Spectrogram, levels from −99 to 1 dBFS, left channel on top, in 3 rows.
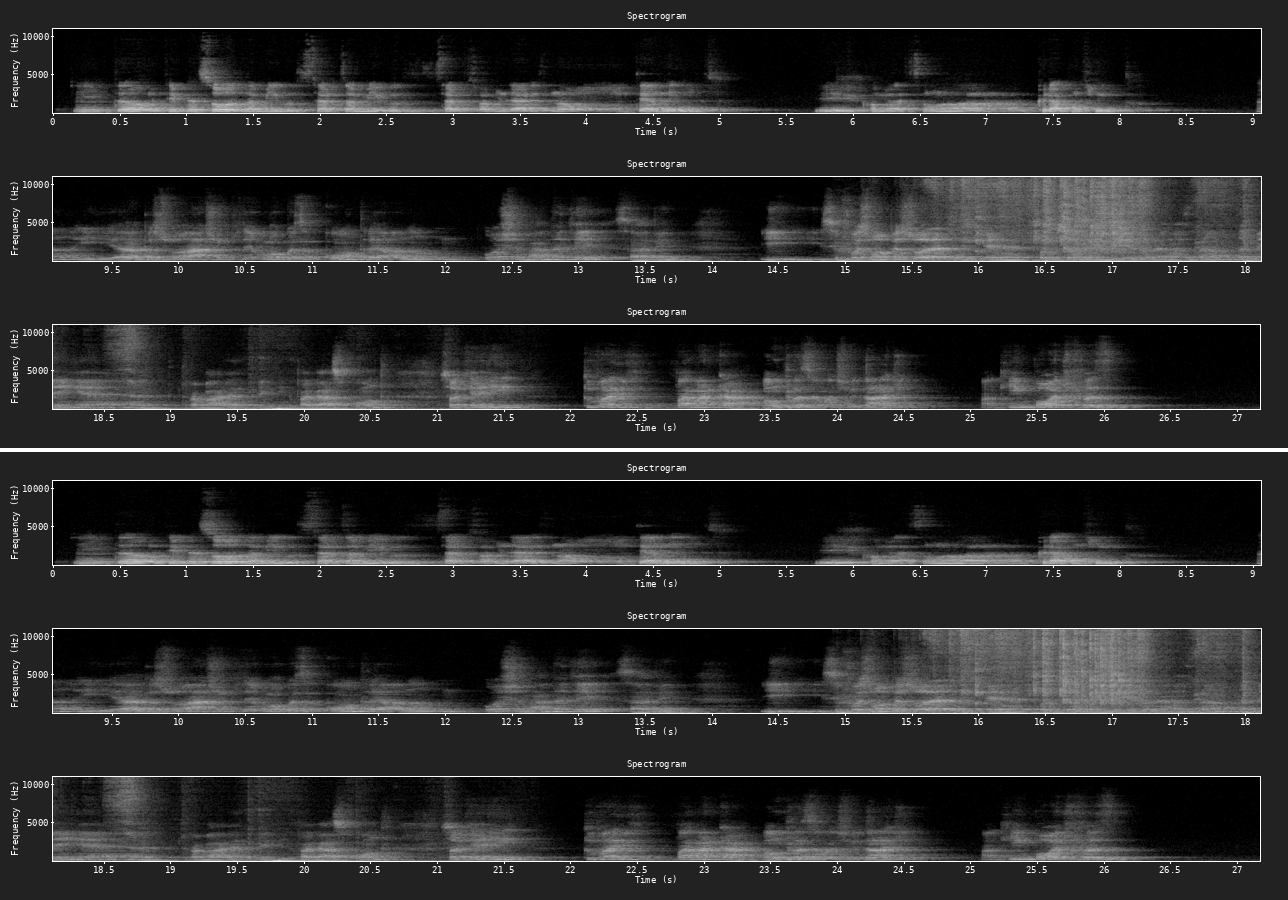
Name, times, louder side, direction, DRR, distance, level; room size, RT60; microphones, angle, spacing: voice 1, 0.2-4.9 5.7-7.9, left 3 dB, 40° left, 2 dB, 0.4 m, -28 dB
voice 2, 9.0-14.1 14.4-21.7 22.1-24.6 25.1-26.1, left 1 dB, 60° left, -2 dB, 0.8 m, -36 dB
sound 1, 14.9-21.7, right 1 dB, 35° right, 0.8 m, -32 dB
3.6 x 2.2 x 2.9 m, 0.91 s
head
